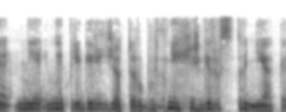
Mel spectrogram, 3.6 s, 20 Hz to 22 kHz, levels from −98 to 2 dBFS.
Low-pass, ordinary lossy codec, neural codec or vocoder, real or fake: 19.8 kHz; MP3, 48 kbps; codec, 44.1 kHz, 2.6 kbps, DAC; fake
